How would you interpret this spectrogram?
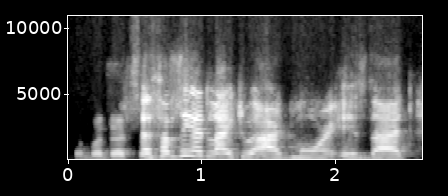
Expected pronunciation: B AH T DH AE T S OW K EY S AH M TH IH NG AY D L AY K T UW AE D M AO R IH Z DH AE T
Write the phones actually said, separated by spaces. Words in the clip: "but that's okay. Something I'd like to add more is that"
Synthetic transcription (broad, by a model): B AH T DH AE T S S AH M T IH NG AY D L AY K T UW AE D M AO R IH Z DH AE T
